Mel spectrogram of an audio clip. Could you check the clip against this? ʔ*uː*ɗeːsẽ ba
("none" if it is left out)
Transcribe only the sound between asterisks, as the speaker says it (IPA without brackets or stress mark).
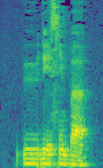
ʉː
